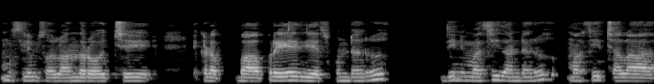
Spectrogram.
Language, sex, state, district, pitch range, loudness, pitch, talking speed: Telugu, male, Andhra Pradesh, Krishna, 160-185 Hz, -23 LUFS, 170 Hz, 110 wpm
